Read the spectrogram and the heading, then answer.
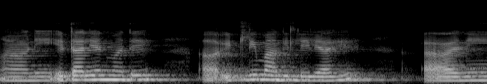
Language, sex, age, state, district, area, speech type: Marathi, female, 18-30, Maharashtra, Akola, urban, spontaneous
